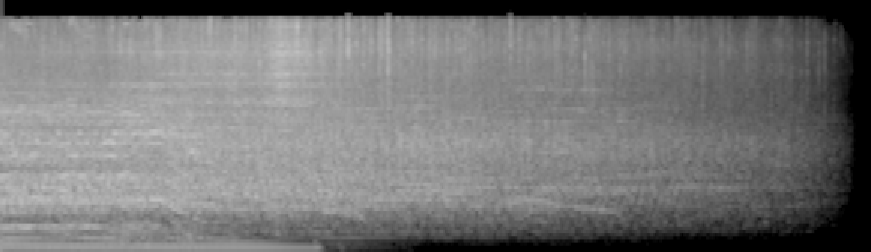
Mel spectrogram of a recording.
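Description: A live band's final held chord, with steady bass under it, stops about three seconds in, leaving an arena crowd applauding and cheering. The applause fades away steadily to nothing by the end.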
